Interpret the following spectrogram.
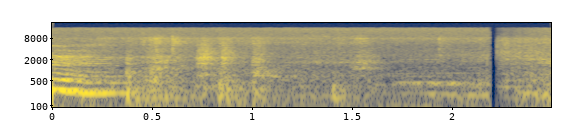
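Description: A girl's closed-mouth "mm-mm" hum, ending about half a second in, followed by faint sounds of movement as the girls turn in their chairs.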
